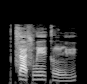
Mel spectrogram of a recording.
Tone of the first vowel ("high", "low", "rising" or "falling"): falling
